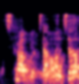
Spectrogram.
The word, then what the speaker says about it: Tabata: I think there's several different pronunciations depending on where you're from. But me personally, I pronounce it Tabata, but I guess it depends where you're from and how you pronounce it. I've heard several different pronunciations of it. I don't think there is a right and wrong way, in all honesty.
